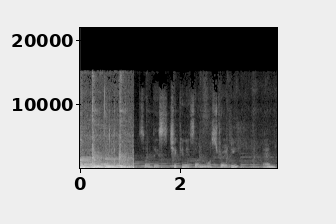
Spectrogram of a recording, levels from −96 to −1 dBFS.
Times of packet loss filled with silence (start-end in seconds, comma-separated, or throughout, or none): none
